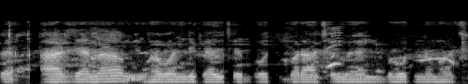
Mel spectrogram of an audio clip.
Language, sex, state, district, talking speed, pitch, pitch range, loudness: Maithili, male, Bihar, Samastipur, 155 wpm, 120 Hz, 115-120 Hz, -19 LUFS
